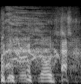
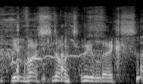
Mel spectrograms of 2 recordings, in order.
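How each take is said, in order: First: Said in the usual way. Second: Die was nooit relaxed, slowly through a laugh. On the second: Real, not acted. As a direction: let the laugh break into the words. Joke about nervous goalkeeper. (lachend en langzaam uitgesproken)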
